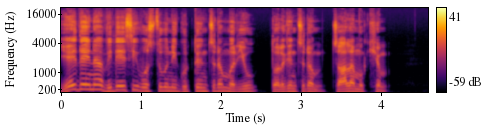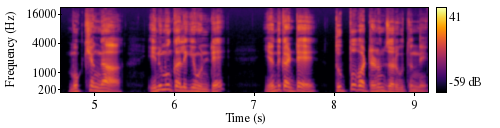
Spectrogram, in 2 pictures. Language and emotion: Telugu, neutral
